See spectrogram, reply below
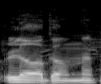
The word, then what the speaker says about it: lagom: E quindi ecco che anche anche qua interviene il nostro caro amico Lagom, o Logom, vi ricordo che la pronuncia in realtà sarebbe quella, ma non, non...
